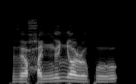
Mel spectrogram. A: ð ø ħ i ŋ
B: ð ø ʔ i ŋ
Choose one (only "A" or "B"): A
